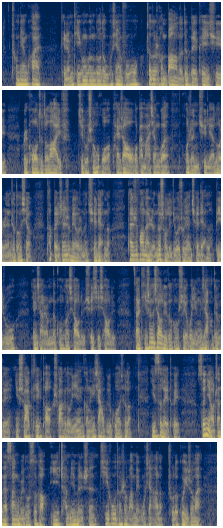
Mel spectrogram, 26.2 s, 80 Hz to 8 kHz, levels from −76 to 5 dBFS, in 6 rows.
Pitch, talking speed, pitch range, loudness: 100 Hz, 400 characters per minute, 90-110 Hz, -21 LUFS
